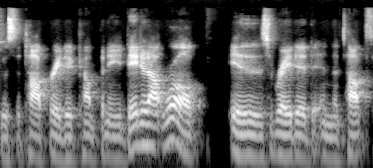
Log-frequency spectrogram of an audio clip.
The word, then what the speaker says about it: Data.World: It's Data.World, by the way. Yep. I always pronounce it that.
